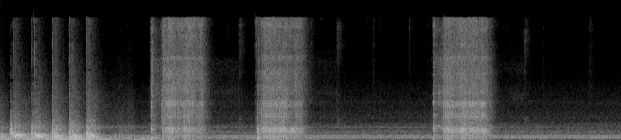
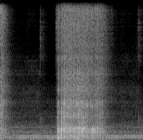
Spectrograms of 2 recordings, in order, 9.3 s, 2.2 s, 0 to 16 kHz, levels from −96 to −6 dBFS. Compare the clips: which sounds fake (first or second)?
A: second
